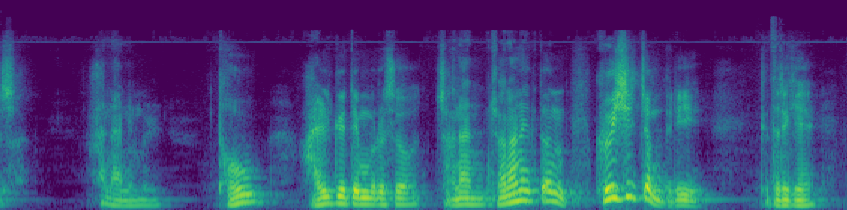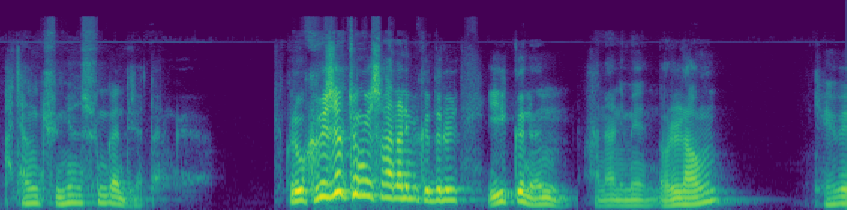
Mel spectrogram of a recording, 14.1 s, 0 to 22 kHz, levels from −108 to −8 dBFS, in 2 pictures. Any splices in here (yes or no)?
yes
